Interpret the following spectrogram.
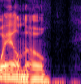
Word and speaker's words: Elno: it, or it was Elno. Yes, I know. I think that's the joke, John. 20. He says, hey, Leo, Elno rhymes with hell no. Really? Oh, hell no. Oh, Elno.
